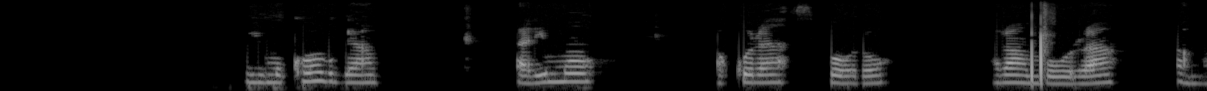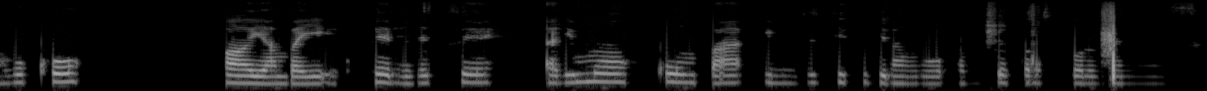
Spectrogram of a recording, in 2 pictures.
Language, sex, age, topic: Kinyarwanda, female, 18-24, health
